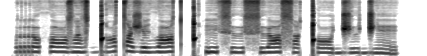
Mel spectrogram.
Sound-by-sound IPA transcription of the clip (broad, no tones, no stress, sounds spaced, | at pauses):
r ɔ θ ɔː zˤ ĩ z ɡ͡ǃ ɐ tˤ e ʒ i ð ɔː tˤ ǃʼ ĩ s ɨː s ɨː sˤ e ǃ ɔː d͡ʒ ɨ d͡ʒ ẽ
